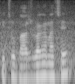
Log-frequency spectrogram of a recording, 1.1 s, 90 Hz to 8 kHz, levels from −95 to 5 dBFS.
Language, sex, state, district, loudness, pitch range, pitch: Bengali, male, Tripura, West Tripura, -18 LUFS, 120-135 Hz, 130 Hz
